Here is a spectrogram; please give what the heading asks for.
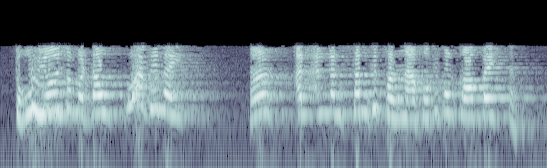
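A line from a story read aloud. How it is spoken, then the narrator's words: Roaring, yelling in pain. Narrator (Vietnamese): cái kim vừa đâm vào trong da của anh mới có một hai phát thì anh gầm lên, la lên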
